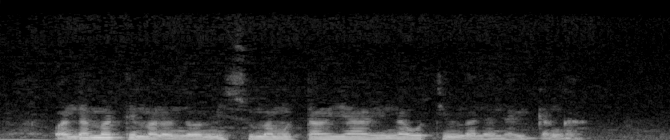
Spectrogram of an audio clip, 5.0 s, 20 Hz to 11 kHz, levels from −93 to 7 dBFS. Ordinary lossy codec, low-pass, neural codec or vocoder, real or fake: AAC, 48 kbps; 9.9 kHz; none; real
